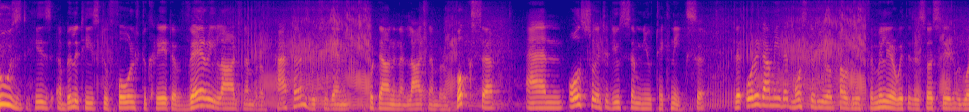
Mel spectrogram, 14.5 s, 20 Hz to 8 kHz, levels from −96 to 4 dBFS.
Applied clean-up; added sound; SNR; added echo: none; Motorcycle; 16 dB; reverberation time 0.3 s.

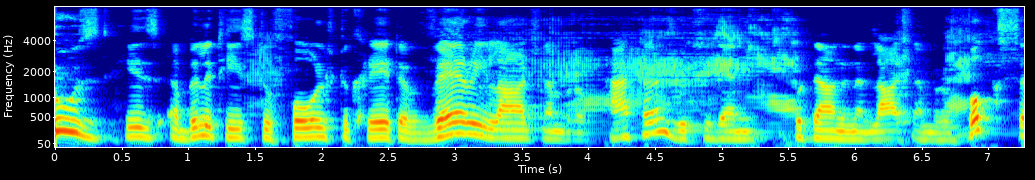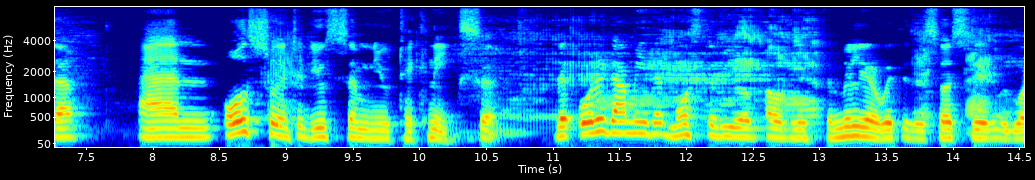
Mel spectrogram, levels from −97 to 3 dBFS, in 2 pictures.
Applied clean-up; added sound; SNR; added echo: classical method WPE with log-MMSE.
